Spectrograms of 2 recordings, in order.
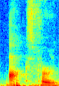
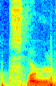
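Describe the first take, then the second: First: The first vowel is a long 'ah' sound. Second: The first vowel is a short 'o' sound. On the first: The speaker calls it right. "c'est Oxford. C'est comme deux A" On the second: The speaker calls it wrong. "pas Oxford"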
